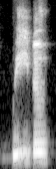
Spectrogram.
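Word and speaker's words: Ouidah: I think it's XWEIDA, and I think it's pronounced Ouida.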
